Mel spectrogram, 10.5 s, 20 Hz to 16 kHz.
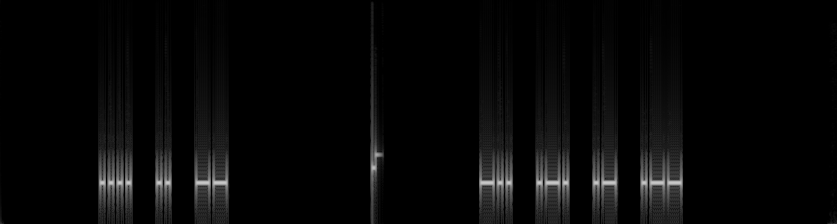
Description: Morse code, heard as a keyed tone, about 22 wpm, spaced as for 16 wpm, 700 Hz. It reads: HIM DRAW
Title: 2x Character Spacing - Top 500 Words - 22wpm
